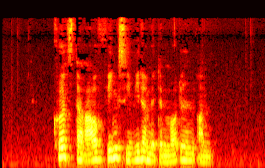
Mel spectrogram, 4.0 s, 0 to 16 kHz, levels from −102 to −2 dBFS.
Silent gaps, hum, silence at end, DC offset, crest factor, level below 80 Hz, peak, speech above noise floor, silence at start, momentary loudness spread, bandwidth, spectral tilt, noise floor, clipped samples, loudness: none; none; 0.8 s; under 0.1%; 18 dB; -46 dBFS; -2 dBFS; 40 dB; 0.8 s; 11 LU; 11.5 kHz; -6 dB/octave; -57 dBFS; under 0.1%; -19 LUFS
